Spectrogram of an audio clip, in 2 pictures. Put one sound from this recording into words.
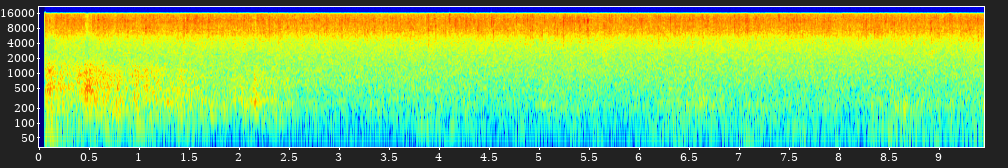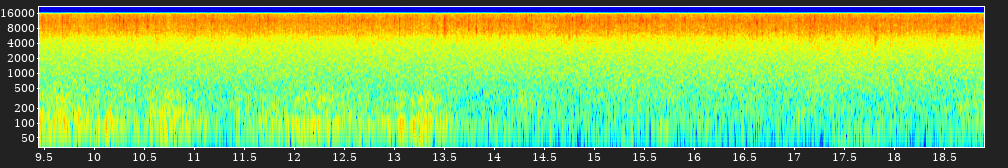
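Heavy rain pours down steadily on a metal roof.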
